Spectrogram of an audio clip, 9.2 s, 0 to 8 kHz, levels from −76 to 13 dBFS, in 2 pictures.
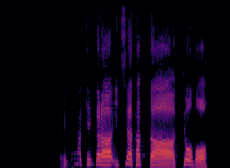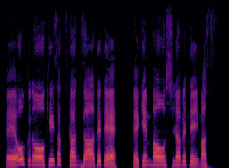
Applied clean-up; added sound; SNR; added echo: neural mask model DeepFilterNet 3.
